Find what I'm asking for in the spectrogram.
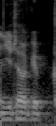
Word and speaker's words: Utopic: Uto- it's pronounced utopic, right? Utopic. Okay, I was like, I don't know how I'd butcher that.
